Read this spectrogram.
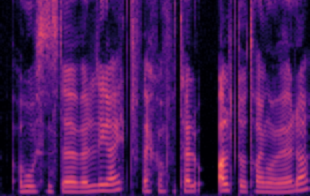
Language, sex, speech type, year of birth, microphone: Norwegian, female, spontaneous, 1989, Shure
